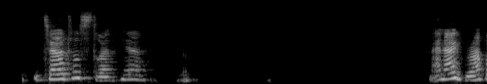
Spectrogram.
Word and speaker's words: Zarathustra: I said it in a Latin fashion, and then Anima destroyed everybody with the correct pronunciation. Zarathustra, yeah.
